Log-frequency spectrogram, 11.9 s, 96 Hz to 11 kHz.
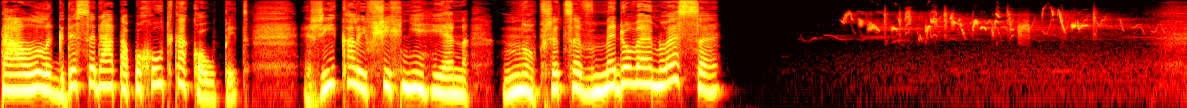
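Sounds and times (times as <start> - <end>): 
speech: 0.0 - 7.3
birds chirping and twittering: 7.8 - 11.8.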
